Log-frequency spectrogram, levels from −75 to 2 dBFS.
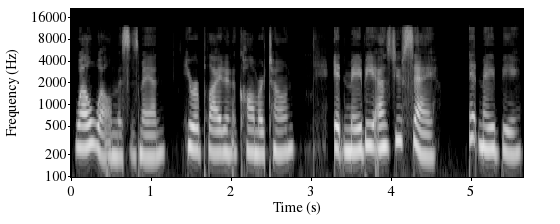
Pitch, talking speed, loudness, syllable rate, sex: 230 Hz, 200 wpm, -18 LUFS, 4.6 syllables/s, female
